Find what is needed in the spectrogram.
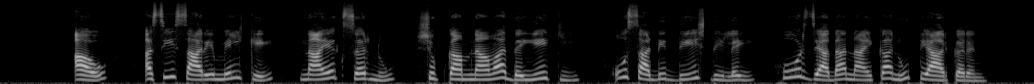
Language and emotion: Punjabi, neutral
